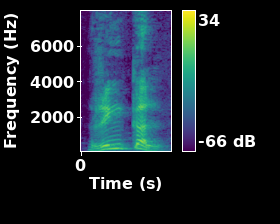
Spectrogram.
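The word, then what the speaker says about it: wrinkle: डब्लू का pronunciation नहीं होता है जैसे रिस्ट रिंकल तो डब्लू आर आई एस टी है तो रिस्ट हो गया डब्लू आर आई एन के एल ई है रिंकल हो गया कभी भी डब् के बाद अगर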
